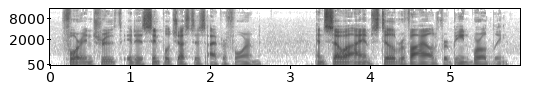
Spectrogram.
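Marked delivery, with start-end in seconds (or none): none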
